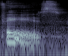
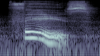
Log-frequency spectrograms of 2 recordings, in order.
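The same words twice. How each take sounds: First: Whispered. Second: Said in the usual way. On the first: Shown as a demonstration. Teacher repeating the word softly for kids: whispered Phase. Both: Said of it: "sneaky Z sound".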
